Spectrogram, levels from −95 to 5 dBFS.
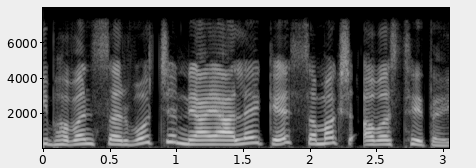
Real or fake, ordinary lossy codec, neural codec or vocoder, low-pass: real; none; none; 7.2 kHz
